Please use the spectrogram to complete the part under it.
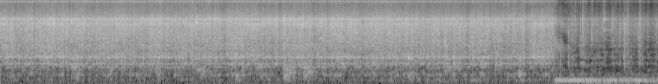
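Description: Tempering spices frying in hot oil for a hilsa fish curry with eggplant and potato, giving a steady, bright sizzle that runs for several seconds and then drops to a softer crackle.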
